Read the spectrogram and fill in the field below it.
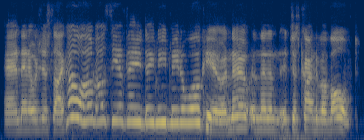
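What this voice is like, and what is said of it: Michigan regional accent. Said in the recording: “as you can tell by my my my dialect, uh, I'm originally from Ortonville, Michigan. ... That that's how that's how we sound.”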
